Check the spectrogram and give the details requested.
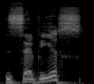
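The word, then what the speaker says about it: Xevious: I believe the game is pronounced Zevius, but Devious Zeus.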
